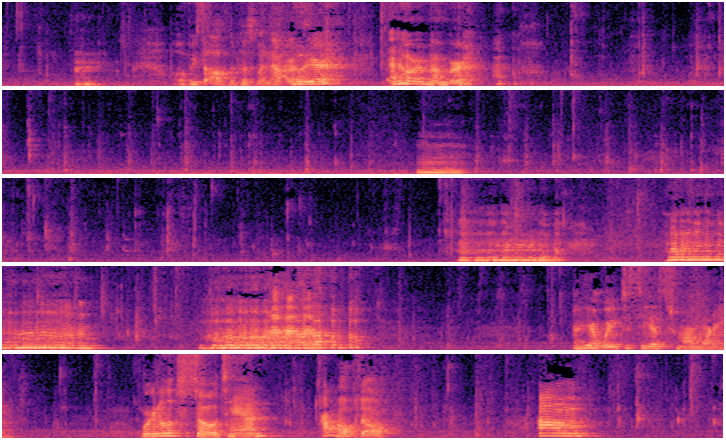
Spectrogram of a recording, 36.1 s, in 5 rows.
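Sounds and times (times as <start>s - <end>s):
chewing with wet clicks: 0.0s - 1.7s, 5.1s - 19.0s, 20.0s - 21.0s, 22.6s - 23.6s, 25.4s - 28.0s, 29.0s - 34.3s, 34.9s - 36.0s
person vocalizing mm: 0.7s - 1.2s, 11.3s - 12.1s, 21.0s - 22.8s.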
